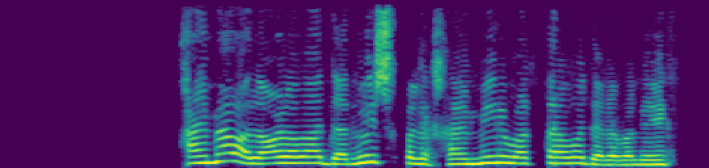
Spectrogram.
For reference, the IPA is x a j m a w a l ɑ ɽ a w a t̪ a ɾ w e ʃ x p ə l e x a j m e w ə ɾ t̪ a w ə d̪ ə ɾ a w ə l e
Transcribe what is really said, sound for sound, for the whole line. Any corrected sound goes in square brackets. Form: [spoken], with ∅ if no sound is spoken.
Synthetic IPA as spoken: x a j m a w a l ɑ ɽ a w a [d̪] a ɾ w e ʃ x p ə l e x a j m e w ə ɾ t̪ a w ə d̪ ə ɾ a w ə l e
